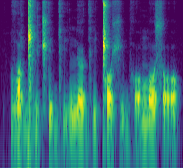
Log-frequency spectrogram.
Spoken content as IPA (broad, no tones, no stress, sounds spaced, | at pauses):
ðˤ i ɡ͡ǁ i t͡ʃʼ i ɡʱ ḭ n œ ɡʱ i ǁ ɔ ʃ ḭ bʱ ɔ̰ m ɔ s ɔ̰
